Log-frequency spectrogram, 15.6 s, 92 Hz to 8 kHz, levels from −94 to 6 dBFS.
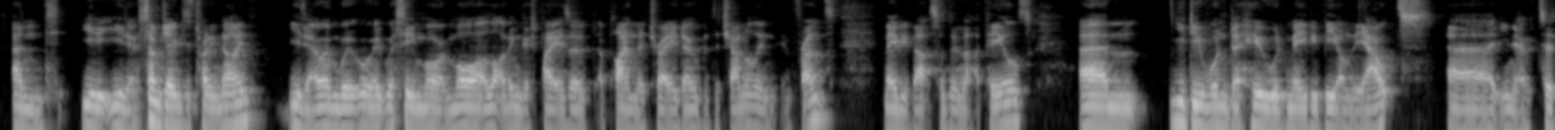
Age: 20-39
